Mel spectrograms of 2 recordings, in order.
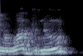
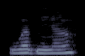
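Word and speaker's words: وَابْنُ: That Hamzatul Wasl, that alif, yeah, we only pronounce it at the beginning of a sentence, so we ignore it. And we say Wabnu. Wabnu.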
